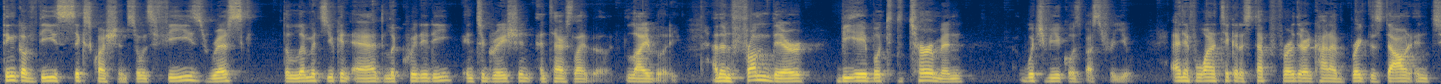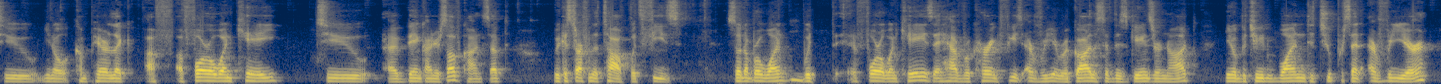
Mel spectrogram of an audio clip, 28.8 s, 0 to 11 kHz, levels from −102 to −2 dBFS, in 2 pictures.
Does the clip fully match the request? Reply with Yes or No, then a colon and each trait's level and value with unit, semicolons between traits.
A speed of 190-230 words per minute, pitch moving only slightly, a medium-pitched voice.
No: average, 200 wpm; narrow, 2.3 semitones; low, 125 Hz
